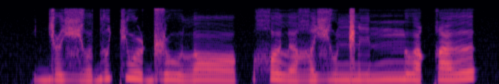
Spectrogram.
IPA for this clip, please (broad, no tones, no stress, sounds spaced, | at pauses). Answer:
ɟ ə˞ ʑ ʊ d u c u ɖ͡ʐ u l ɔ | χ ʊ l ə ʁ ə ʑ u ŋ͡ǁ i nː ʊ q ə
